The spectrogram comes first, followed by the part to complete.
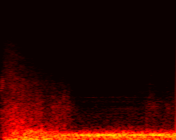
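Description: A deep cinematic rumble with a whoosh opening the show's title sequence. A low, steady drone holds under a swoosh that fades over the first second.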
